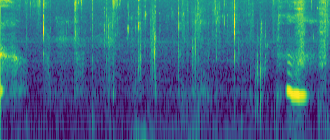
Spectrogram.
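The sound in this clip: Chewing and eating a honey bun: faint, soft mouth noises and small bites repeating irregularly.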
